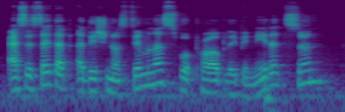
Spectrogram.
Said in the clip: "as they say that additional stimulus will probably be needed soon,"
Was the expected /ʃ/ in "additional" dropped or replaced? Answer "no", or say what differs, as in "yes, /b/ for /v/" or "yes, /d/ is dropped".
no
